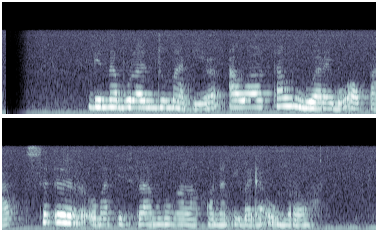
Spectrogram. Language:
Sundanese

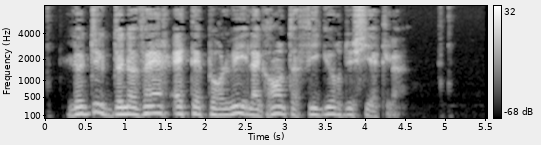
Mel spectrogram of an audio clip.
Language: French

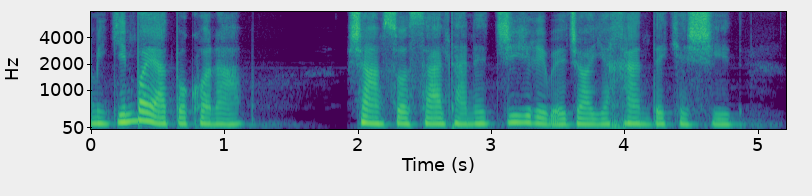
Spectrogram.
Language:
Persian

